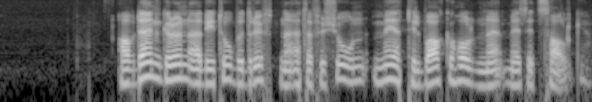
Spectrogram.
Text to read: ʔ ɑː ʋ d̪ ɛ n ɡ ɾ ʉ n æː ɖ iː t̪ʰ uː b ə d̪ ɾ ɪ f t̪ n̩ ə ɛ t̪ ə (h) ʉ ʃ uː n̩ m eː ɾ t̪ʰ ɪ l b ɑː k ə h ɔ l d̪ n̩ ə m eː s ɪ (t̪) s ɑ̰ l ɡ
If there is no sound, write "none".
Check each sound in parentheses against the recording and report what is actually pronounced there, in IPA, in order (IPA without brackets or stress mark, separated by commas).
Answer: f, t̪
